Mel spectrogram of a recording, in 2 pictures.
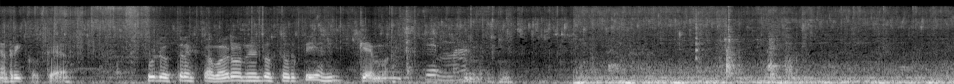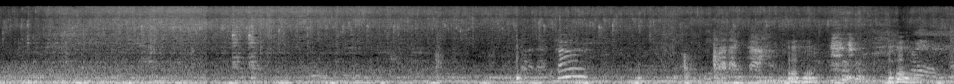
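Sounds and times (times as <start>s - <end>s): vegetables sizzling in oil: 0.0s - 19.0s
low rumble: 5.7s - 19.0s.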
